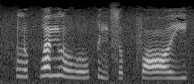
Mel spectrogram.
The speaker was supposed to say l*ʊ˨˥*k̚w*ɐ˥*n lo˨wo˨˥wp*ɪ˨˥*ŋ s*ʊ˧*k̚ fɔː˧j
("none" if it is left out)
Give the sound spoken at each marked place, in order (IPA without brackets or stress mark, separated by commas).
ʊ˧, ɐ˥, ɪ˨˩, ʊ˨˥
